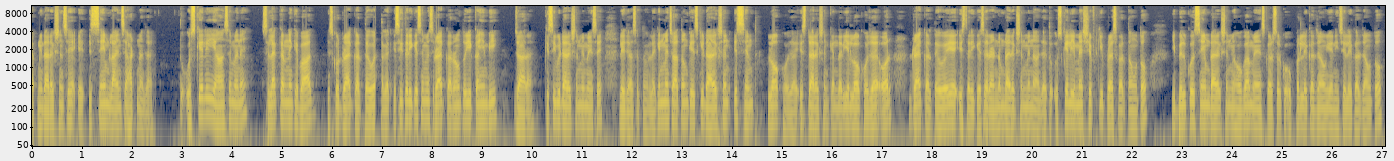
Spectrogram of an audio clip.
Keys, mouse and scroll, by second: 2.4-11.7 drag.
